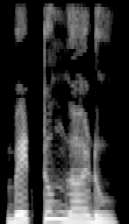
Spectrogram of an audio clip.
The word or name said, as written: ಬೆಟ್ಟುಂಗಾಡು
